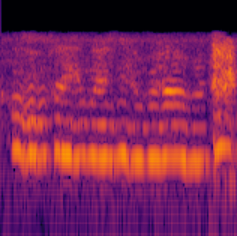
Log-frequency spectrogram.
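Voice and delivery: high, whimpering plea; pitiful high-voiced begging; tearful begging. Whimpering medicated patient begging.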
